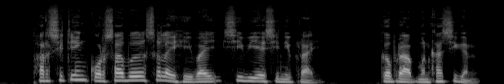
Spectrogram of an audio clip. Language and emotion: Bodo, neutral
